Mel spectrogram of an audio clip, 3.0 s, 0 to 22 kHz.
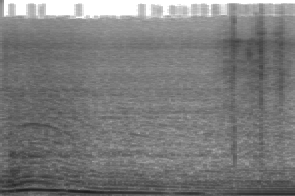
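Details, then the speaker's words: Auction-yard vehicle with 112,000 miles and selectable two-wheel-drive, auto and lock all-wheel-drive modes; engine spins up then settles smoothly, clean deep hum with no knocks or rattles as revs fall; motor sounds healthy, normal running. "so never actually sounds really good in this thing this would be one i'd be interested in for for less than the other two i looked at but it's got 112 thousand miles on a motor sounds healthy"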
